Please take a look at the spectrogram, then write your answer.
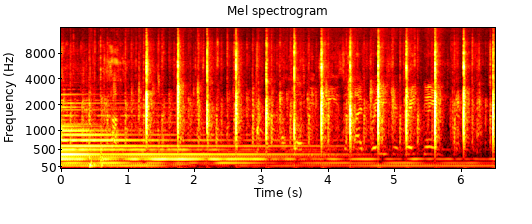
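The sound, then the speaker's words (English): A church audience claps in steady unison in praise to the Lord as they are seated, sharp regular beats growing more distinct over a held organ-like chord, with a murmur of voices underneath. “Can we give one more hand clap of praise unto the Lord as we're seated?”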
